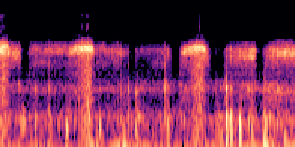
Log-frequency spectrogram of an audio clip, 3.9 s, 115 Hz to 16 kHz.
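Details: Owl on a live nest camera, 12:38 AM on 8 September 2011, waiting for a gopher or vole treat: harsh, hissing screeches about half a second long, repeated irregularly, with scraping and shuffling sounds and a low background hum.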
